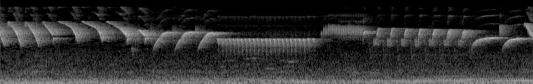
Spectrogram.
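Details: Canary song used as tutoring material, in the rapid-fire "tembakan ngebren" style: dense high rolling trills of falling sweeps, a long steady buzzing note in the middle, then more fast rattling rolls; low background rumble.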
